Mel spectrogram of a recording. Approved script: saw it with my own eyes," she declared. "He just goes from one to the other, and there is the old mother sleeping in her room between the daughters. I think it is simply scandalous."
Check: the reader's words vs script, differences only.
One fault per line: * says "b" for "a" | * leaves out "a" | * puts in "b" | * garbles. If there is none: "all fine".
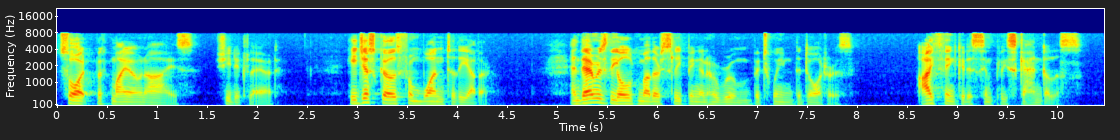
all fine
